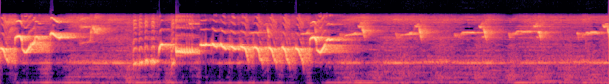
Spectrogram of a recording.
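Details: Pet white-rumped shama isian filler song: harsh squawky notes and a fast descending series of clipped whistles, then scattered high chips and slurred notes, with a constant low hum and faint background rumble.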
